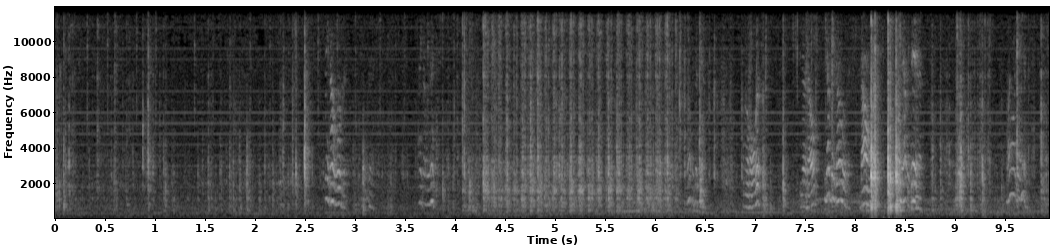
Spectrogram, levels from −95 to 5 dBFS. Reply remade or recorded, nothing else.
recorded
